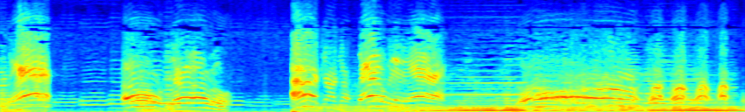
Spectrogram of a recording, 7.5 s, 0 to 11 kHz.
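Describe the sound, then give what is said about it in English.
A raspy, nasal cartoon duck voice squawks and sputters in rapid, garbled bursts, loud, with a steady low hum running underneath; the cartoon duck character first appeared in 1934. “It was today in the year 1934 that this beloved waterfowl with an anger management issue was bestowed upon the world.”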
